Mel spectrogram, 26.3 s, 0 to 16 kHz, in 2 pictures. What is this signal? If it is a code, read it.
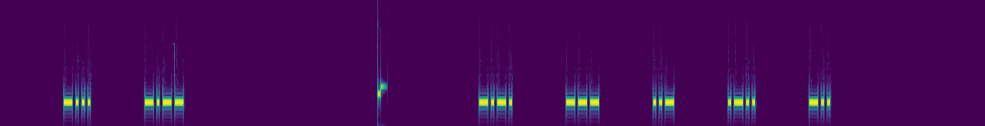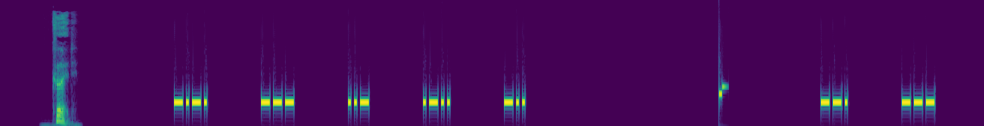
Morse code, heard as a keyed tone, about 30 wpm, spaced as for 10 wpm, 690 Hz. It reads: BY COULD COULD GO
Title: 6x Character Spacing - Top 100 Words - 30wpm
